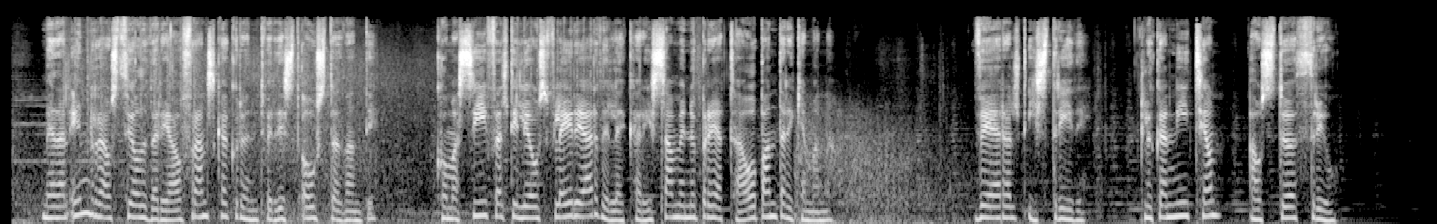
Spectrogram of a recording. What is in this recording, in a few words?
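is promo, Icelandic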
